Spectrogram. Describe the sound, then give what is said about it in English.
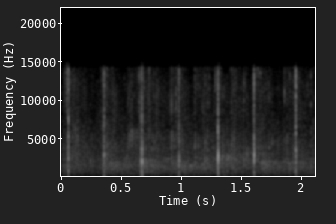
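An audience at a worship service applauds its volunteers, with dense overlapping claps and a few sharper, louder hand claps standing out from the steady patter of the group. “Can we just give a round of applause to our faithful volunteers today?”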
